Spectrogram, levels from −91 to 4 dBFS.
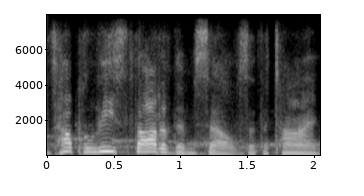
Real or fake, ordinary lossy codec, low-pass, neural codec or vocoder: fake; Opus, 16 kbps; 7.2 kHz; codec, 24 kHz, 3.1 kbps, DualCodec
